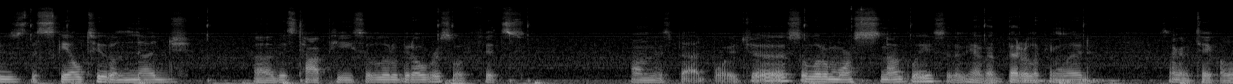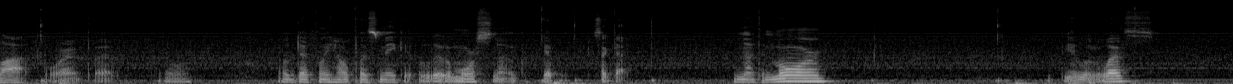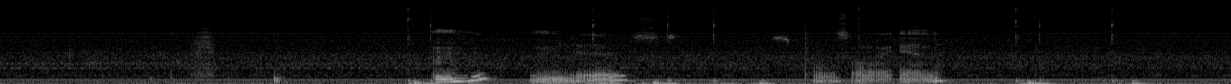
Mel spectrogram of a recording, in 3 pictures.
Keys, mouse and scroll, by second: 0.7-2.1 middle drag, 3.0-4.4 alt+middle drag, 4.6 middle click, 5.3-8.1 alt+middle drag, 8.5 click, 9.1 middle click, 10.9-12.7 middle drag, 16.0-17.8 drag, 18.1-22.3 alt+middle drag, 23.4 a, 24.2-28.8 drag, 29.0-30.6 alt+middle drag, 31.3 alt+middle click, 33.3-34.9 drag, 35.1 alt+middle click.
